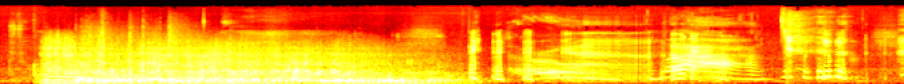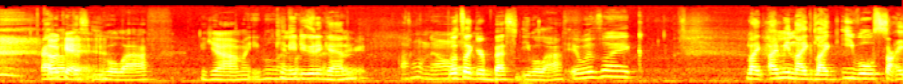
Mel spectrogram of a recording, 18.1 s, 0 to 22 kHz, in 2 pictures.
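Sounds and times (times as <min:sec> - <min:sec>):
loud booming thunder rumble sound effect: 0:00.4 - 0:04.9
laughter: 0:04.7 - 0:05.8, 0:06.6 - 0:09.3
speech: 0:08.2 - 0:08.6, 0:09.5 - 0:18.0.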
